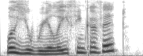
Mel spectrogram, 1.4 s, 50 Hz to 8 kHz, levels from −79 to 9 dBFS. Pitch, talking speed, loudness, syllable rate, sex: 215 Hz, 250 wpm, -17 LUFS, 5.8 syllables/s, female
